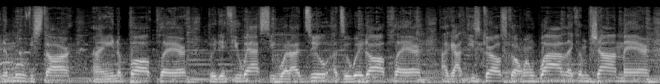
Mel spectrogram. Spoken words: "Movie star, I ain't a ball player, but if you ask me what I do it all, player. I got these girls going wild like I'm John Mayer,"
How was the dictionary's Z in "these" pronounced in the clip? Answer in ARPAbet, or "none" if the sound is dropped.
Z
